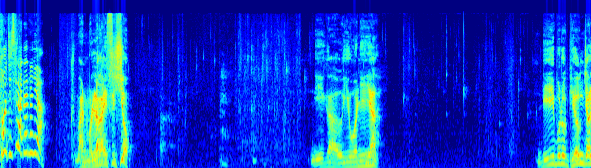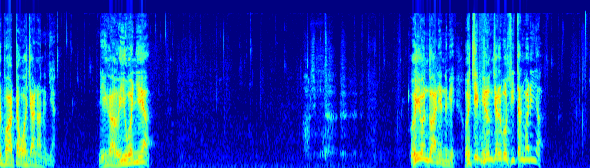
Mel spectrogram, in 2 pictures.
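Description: An elderly man speaks sternly, close by.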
